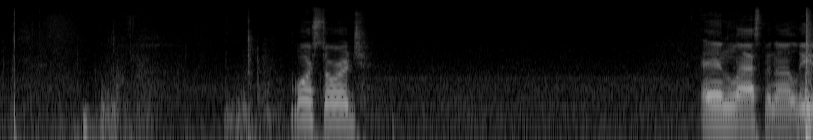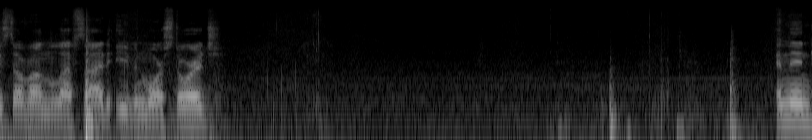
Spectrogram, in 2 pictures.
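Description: Cabinet doors click open and shut.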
